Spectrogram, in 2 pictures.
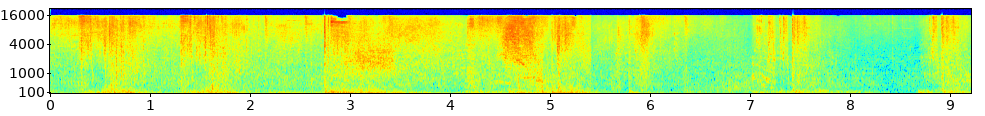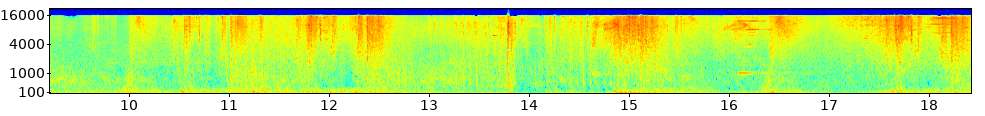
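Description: Gunfire and energy blasts crackle.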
